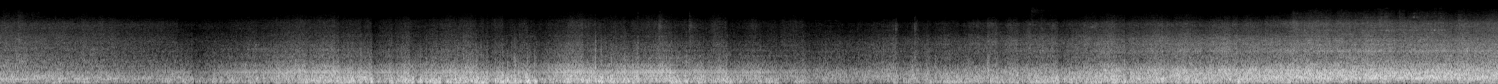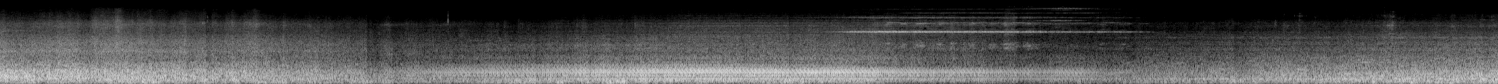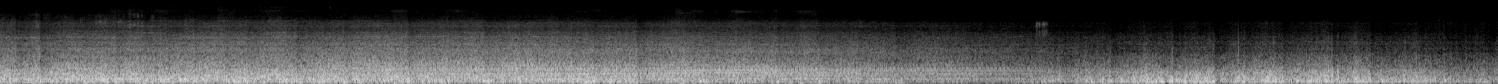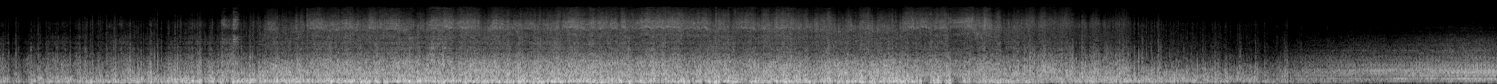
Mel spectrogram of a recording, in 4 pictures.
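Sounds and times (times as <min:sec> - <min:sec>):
train wheels rumbling on rail: 0:00.0 - 0:59.9
thin high squeal: 0:23.1 - 0:26.6.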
